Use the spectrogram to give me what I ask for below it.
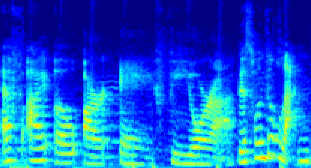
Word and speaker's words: Fiora: Now I love the name Fiora, spelled F-I-O-R-A, Fiora.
